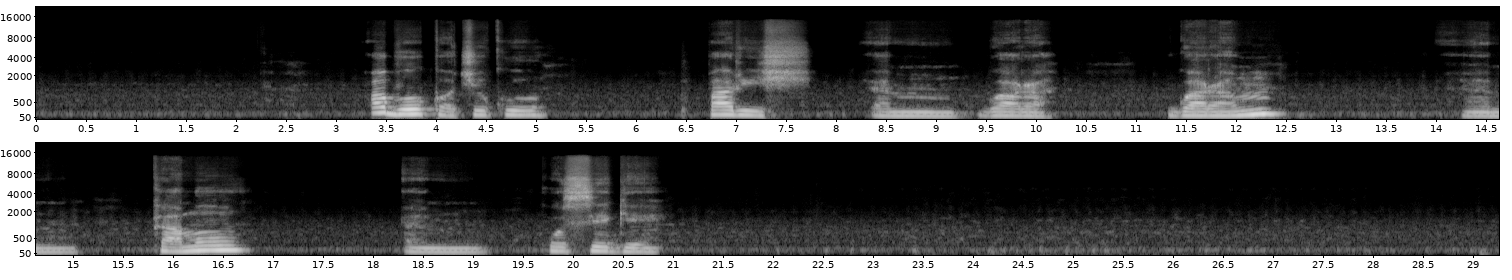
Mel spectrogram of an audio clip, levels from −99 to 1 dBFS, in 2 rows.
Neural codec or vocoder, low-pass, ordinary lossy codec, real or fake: autoencoder, 48 kHz, 128 numbers a frame, DAC-VAE, trained on Japanese speech; 14.4 kHz; none; fake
